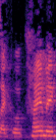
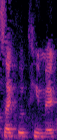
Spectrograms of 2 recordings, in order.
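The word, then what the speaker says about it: cyclothymic: and then there is um cyclotimic apparently it's pronounced psychothymic and not cyclothemic which i think is insane but psychothymic disorder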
